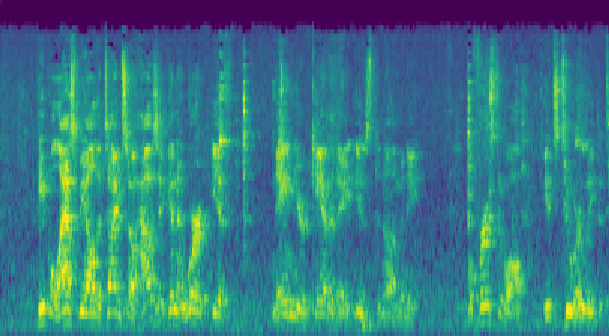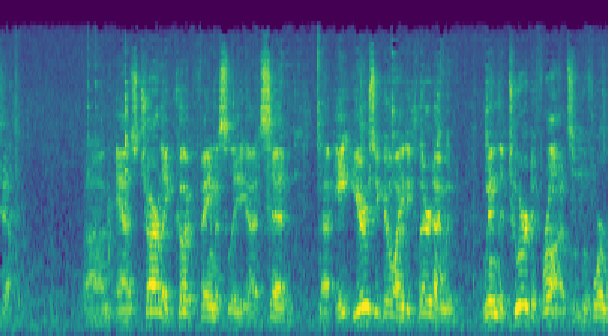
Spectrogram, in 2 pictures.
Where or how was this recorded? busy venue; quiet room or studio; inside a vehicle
busy venue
